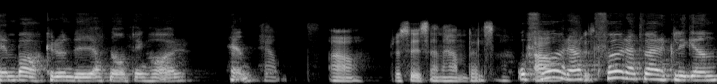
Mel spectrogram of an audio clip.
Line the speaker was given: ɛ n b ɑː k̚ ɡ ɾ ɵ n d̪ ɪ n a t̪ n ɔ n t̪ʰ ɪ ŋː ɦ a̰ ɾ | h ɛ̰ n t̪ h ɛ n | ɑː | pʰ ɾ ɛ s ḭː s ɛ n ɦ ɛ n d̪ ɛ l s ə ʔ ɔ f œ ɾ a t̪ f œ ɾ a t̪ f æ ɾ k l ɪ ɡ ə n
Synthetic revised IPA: ɛ n b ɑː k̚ ɡ ɾ ɵ n d̪ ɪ a t̪ n ɔ n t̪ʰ ɪ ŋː ɦ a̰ ɾ | h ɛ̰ n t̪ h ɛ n | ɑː | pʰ ɾ ɛ s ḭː s ɛ n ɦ ɛ n d̪ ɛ l s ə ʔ ɔ f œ ɾ a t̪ f œ ɾ a t̪ v æ ɾ k l ɪ ɡ ə n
